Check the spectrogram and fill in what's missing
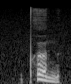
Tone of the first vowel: falling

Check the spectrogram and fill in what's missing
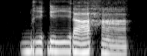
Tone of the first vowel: low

